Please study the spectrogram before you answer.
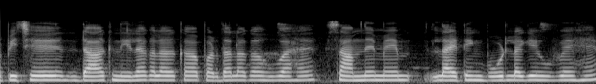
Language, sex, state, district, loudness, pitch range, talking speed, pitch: Hindi, female, Bihar, East Champaran, -15 LUFS, 195-200 Hz, 150 wpm, 195 Hz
